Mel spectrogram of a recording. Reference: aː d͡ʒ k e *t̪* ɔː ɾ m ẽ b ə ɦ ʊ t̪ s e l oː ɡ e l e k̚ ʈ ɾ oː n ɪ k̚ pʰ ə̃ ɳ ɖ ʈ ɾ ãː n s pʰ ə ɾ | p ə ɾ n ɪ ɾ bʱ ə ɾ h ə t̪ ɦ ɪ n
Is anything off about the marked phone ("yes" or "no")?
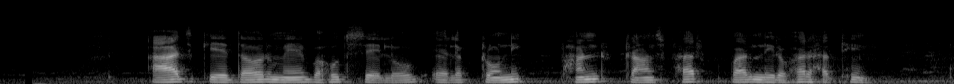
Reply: yes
